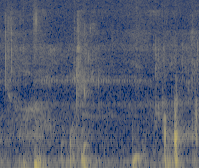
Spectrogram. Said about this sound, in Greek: Να πιω μια γουλιά νερό.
